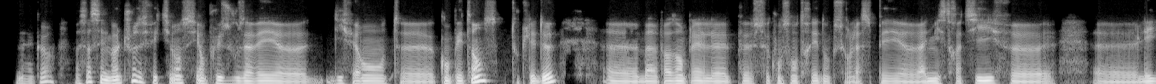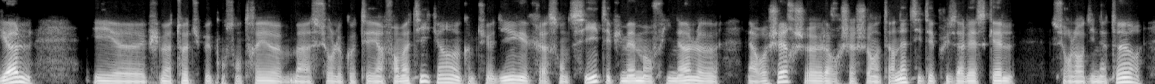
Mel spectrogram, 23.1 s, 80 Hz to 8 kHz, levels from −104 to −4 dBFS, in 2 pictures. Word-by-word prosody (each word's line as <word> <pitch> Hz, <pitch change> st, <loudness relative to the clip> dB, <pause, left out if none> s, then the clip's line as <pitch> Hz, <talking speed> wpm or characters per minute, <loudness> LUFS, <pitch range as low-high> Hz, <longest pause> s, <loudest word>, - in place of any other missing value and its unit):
D'accord. 100 Hz, -, -5 dB, 0.2 s
Bah 105 Hz, -, -8 dB
ça 165 Hz, -, -2 dB
c'est 160 Hz, -, -1 dB
une 115 Hz, -, +4 dB
bonne 115 Hz, +3 st, +2 dB
chose, 195 Hz, -4 st, +1 dB
effectivement, 110 Hz, -2 st, -2 dB
si 115 Hz, -, -4 dB
en 100 Hz, -, +3 dB
plus 105 Hz, +1 st, -2 dB
vous 100 Hz, -1 st, -2 dB
avez, 100 Hz, +1 st, +3 dB
heu, 90 Hz, -2 st, 0 dB
différentes, 100 Hz, -2 st, -1 dB
heu, 85 Hz, -2 st, -1 dB
compétences, 145 Hz, -, +2 dB
toutes -, -, -13 dB
les 95 Hz, -, +2 dB
2. 130 Hz, -, +5 dB, 0.5 s
Heu 95 Hz, -3 st, +1 dB
bah 90 Hz, +1 st, +1 dB
par 100 Hz, -, 0 dB
exemple 100 Hz, 0 st, +2 dB
elle, 95 Hz, -2 st, +2 dB
elle 90 Hz, -1 st, +1 dB
peut 95 Hz, +2 st, -5 dB
se -, -, -9 dB
concentrer 100 Hz, -1 st, -4 dB
donc 90 Hz, -2 st, -5 dB
sur -, -, -9 dB
l'aspect, 90 Hz, -1 st, -4 dB
heu, 85 Hz, -1 st, -1 dB
administratif, 100 Hz, +3 st, +1 dB
heu 85 Hz, -1 st, 0 dB, 0.4 s
heu, 85 Hz, -2 st, -3 dB
légal. 110 Hz, -, +6 dB, 0.6 s
Et 100 Hz, -2 st, +2 dB
heu, 90 Hz, -1 st, +2 dB
et -, -, -1 dB
puis, -, -, -9 dB
bah, 95 Hz, -, +2 dB
toi 105 Hz, +2 st, -1 dB
tu 100 Hz, -, -15 dB
te -, -, -44 dB
peux -, -, -2 dB
concentrer, 105 Hz, 0 st, -4 dB
heu, 95 Hz, -3 st, +2 dB
bah 85 Hz, +1 st, -2 dB
sur 95 Hz, +2 st, -5 dB
le 85 Hz, -, -1 dB
côté 90 Hz, +2 st, -3 dB
informatique, 100 Hz, -, 0 dB
hein, 135 Hz, -5 st, +3 dB
comme 95 Hz, -1 st, -7 dB
tu 95 Hz, -, -7 dB
l'as 90 Hz, -, -1 dB
dit, 110 Hz, +4 st, +4 dB
création 90 Hz, -, -4 dB
de 80 Hz, -, -8 dB
site. 165 Hz, -, +2 dB
Et -, -, 0 dB
puis 95 Hz, -, -4 dB
même 95 Hz, +1 st, +5 dB
au 90 Hz, -, 0 dB
final, 100 Hz, +5 st, +2 dB
heu, 90 Hz, -3 st, +1 dB, 0.3 s
la 90 Hz, -, -1 dB
recherche, 105 Hz, -, 0 dB
heu, 100 Hz, -1 st, +2 dB
la 95 Hz, -, +3 dB
recherche 90 Hz, 0 st, -5 dB
sur 90 Hz, -2 st, 0 dB
internet 115 Hz, -, +2 dB
si 100 Hz, -, -5 dB
tu 95 Hz, -, -1 dB
es -, -, -2 dB
plus 90 Hz, 0 st, -7 dB
à 95 Hz, -, +3 dB
l'aise 95 Hz, -1 st, +1 dB
qu'elle 100 Hz, -3 st, +2 dB, 0.4 s
sur 90 Hz, -, -5 dB
l'ordinateur. 90 Hz, -, +2 dB
95 Hz, 215 wpm, -21 LUFS, 90-105 Hz, 0.6 s, légal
